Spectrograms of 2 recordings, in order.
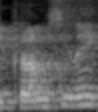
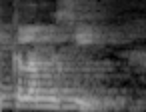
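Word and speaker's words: clumsy: भद्दा, क्लमसी, बेढंगा, क्लमसी, sorry क्लमसी नहीं, क्लमजी, क्लमजी, बेढंगा, भद्दा, बेहुदा, है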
